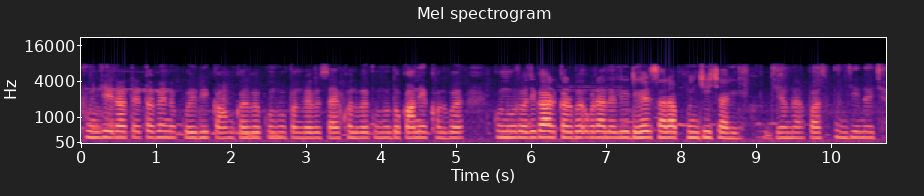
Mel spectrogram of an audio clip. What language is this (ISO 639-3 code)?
mai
